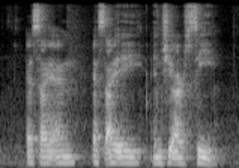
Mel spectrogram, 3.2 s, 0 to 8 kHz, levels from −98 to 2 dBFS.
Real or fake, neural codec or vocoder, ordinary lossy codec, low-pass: real; none; none; 7.2 kHz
